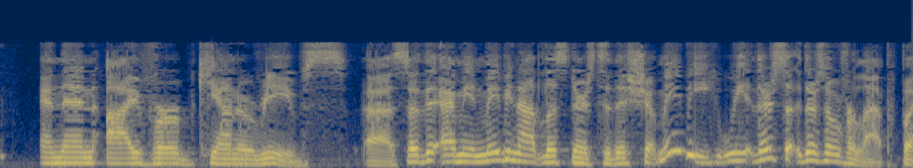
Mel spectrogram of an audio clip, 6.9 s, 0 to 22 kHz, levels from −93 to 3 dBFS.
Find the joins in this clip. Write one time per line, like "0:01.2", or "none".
none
